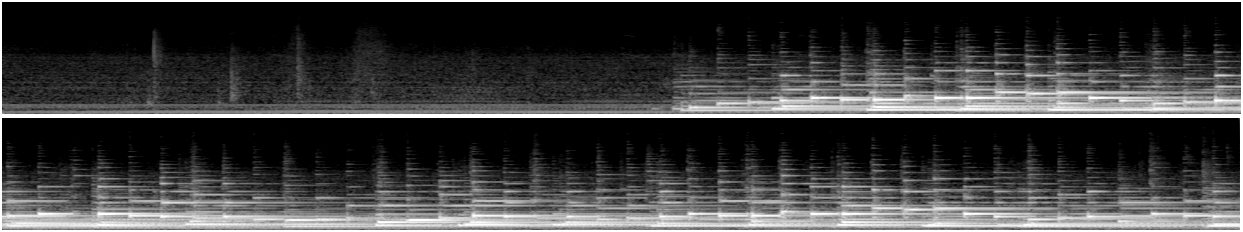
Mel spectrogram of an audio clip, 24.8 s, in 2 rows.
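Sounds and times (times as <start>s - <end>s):
harp playing: 6.0s - 24.7s.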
